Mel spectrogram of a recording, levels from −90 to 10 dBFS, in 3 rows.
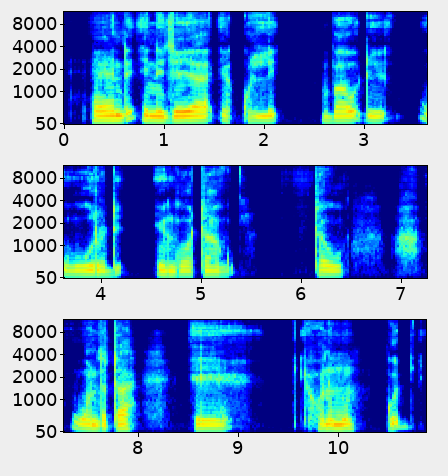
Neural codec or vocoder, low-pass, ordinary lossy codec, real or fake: none; none; none; real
